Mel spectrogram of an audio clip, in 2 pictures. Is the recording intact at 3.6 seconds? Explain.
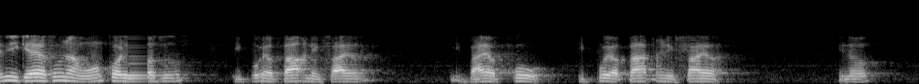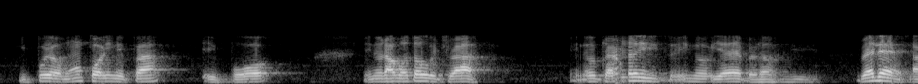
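No. At 3.6 seconds, as throughout the clip, the speech carries iLBC codec damage. iLBC is a narrowband codec that codes each frame's excitation independently of the previous frame, and the character here suggests 20 ms frames at around 15.2 kbps. Nothing above 4 kHz survives, so the speech sounds band-limited and dull. The per-frame coding adds a plainly audible roughness and a slightly synthetic texture.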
